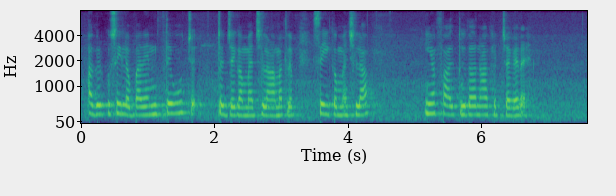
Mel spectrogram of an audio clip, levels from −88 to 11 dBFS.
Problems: echo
